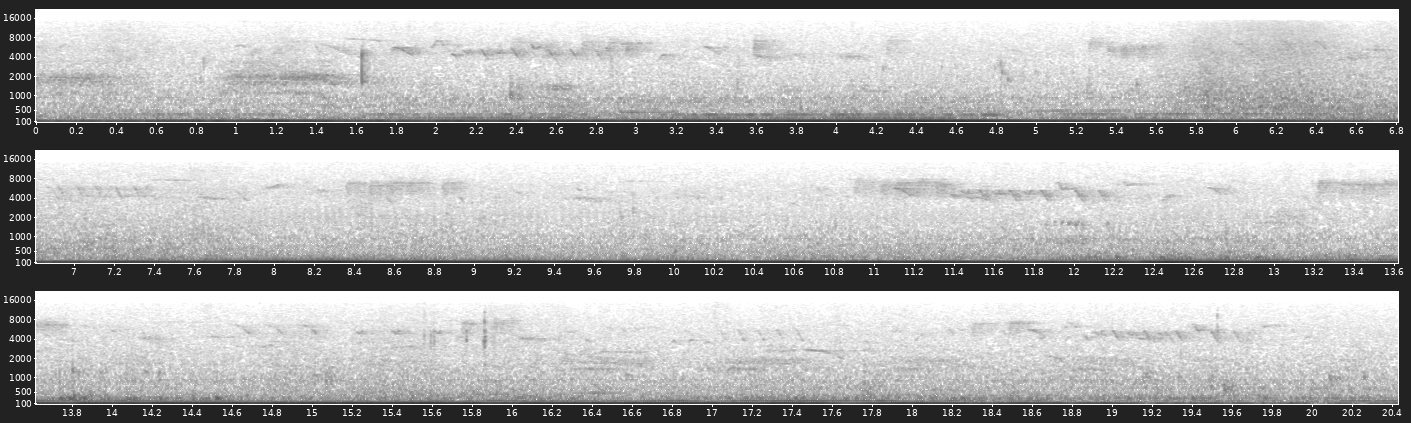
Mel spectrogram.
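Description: A steady low hum, the loudest sound throughout, under faint high bird chirps now and then and a brief rustle about six seconds in.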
